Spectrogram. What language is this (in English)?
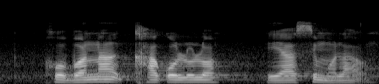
Tswana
